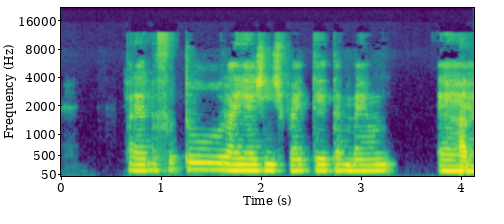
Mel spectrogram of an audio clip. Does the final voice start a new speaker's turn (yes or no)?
yes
